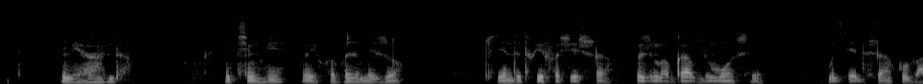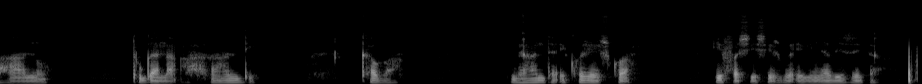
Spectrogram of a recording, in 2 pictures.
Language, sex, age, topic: Kinyarwanda, male, 25-35, government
